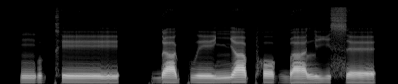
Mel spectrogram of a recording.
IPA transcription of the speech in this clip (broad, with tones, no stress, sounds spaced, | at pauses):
ŋ ʊ˨ kʰ eː˨ | ɗ a˨ kʷ eː˨ ɲ a˦ pʰ ɔ˨ ɡ͡b a˨ l i˨ s ɛ˨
